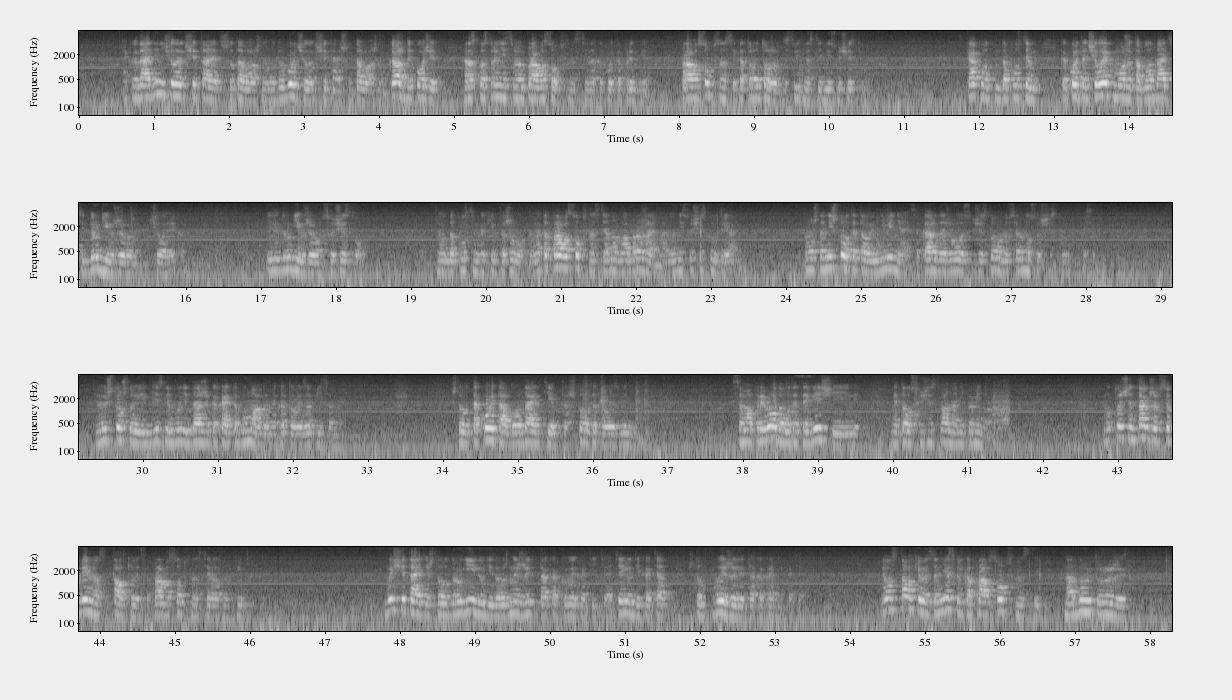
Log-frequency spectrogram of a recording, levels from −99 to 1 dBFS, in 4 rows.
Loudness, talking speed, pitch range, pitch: -28 LUFS, 155 wpm, 135-170 Hz, 150 Hz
